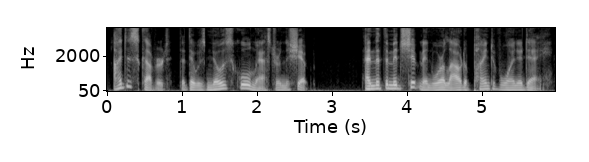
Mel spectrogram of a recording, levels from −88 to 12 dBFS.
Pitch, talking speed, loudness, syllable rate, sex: 120 Hz, 220 wpm, -19 LUFS, 6.5 syllables/s, male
